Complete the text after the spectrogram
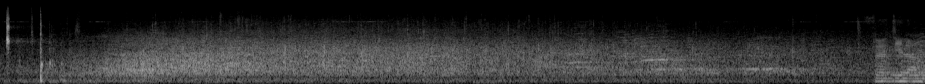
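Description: A large crowd applauds and cheers outdoors.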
